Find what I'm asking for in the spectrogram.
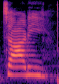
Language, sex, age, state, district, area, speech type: Maithili, female, 18-30, Bihar, Darbhanga, rural, read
